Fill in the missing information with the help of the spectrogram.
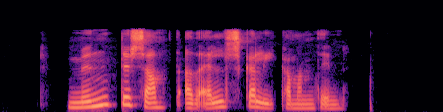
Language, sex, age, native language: Icelandic, female, 30-39, Icelandic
